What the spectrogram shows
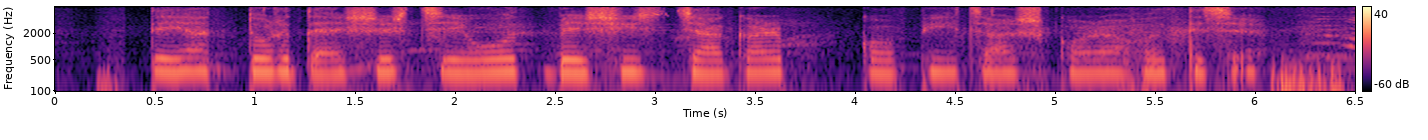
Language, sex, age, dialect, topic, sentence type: Bengali, female, 18-24, Western, agriculture, statement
